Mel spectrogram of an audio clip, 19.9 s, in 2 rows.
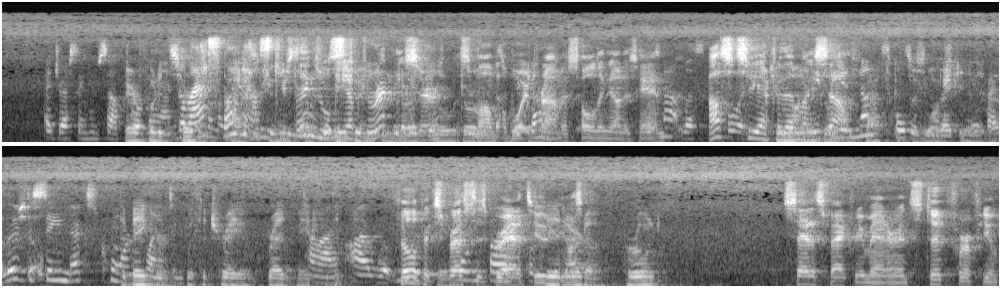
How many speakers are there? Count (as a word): five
